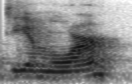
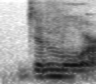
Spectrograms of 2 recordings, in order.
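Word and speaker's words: Damour: psychologist is named dr lisa diamore damore i think is actually how she pronounces it um and she's amazing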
